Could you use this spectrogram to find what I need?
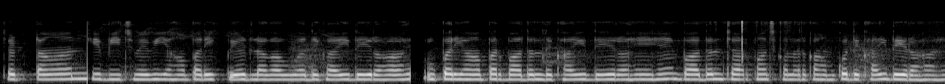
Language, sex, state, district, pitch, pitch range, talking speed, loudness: Hindi, female, Bihar, Begusarai, 230 Hz, 225-235 Hz, 210 wpm, -18 LUFS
